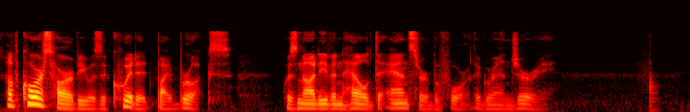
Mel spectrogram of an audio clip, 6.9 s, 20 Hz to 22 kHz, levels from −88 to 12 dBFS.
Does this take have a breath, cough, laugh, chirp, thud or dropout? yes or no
yes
